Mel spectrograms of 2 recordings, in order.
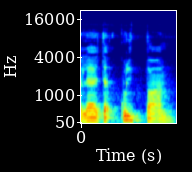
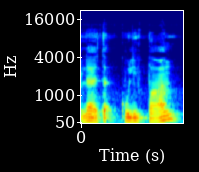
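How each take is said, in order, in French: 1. Le verbe se termine sans voyelle avant le nom. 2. Une courte voyelle de liaison relie le verbe au nom. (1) "que de dire" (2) "c'est plus facile de dire"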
